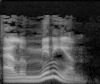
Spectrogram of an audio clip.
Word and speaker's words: aluminium: Humphrey Davy, and he coined the word aluminum in 1808, and then he referred to it again in 1812 as aluminium. So the guy who came up with the word used both, and both pronunciations are considered correct.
